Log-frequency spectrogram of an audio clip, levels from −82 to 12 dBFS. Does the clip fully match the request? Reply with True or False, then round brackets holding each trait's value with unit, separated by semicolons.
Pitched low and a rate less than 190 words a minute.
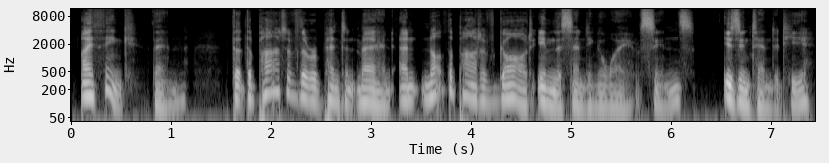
False (105 Hz; 200 wpm)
